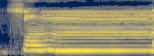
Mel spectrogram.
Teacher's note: غنہ سے مراد یہ ہے کہ آپ نے اپنی آواز کو ناک میں لے جا کر پڑھنا ہے، یعنی ناک سے ادا کریں گے ثم، اور اس کی مقدار 2 سیکنڈ تک آپ سمجھنے کے لیے کہہ سکتے ہیں کہ غنہ کھینچا جاتا ہے، غنہ کو لمبا کیا جاتا ہے · میم مشدد غنہ کر کے پڑھیں گے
